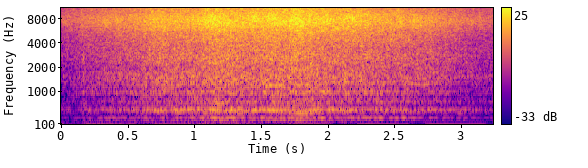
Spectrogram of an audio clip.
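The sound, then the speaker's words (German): Black-and-yellow banded wasps buzz continuously, a dense droning hum that swells slightly in the middle, with several insects overlapping and no voices, in late summer. “Massenhaft treten die schwarz-gelb gebänderten Wespen immer im Spätsommer auf, wenn in den Nestern Tausende von Larven ernährt werden müssen.”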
